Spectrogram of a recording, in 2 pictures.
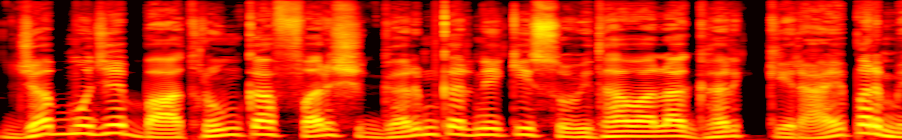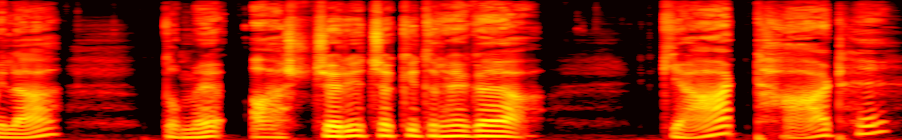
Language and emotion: Hindi, surprised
